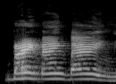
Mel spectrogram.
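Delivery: high, loud bangs; mock beating. Cop acting out the beating, loud and high. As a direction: yell each bang like a blow.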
